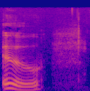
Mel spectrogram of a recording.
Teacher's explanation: The oo sound is located far forward in the mouth and requires you to round your lips.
